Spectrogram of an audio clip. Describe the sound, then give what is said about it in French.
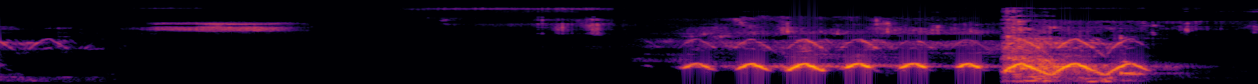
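A fire truck siren wails in a loud, rapid, repeated up-and-down warble, coming after a few brief electronic tones, with a short noisy burst partway through. “Le camion de pompier allume ses feux de détresse et ses sirènes.”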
